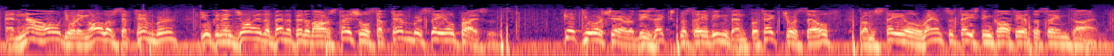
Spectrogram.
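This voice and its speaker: A man's voice: on the high side, very animated, brisk. An American man working as a radio announcer, reading a 1930s commercial in an emphatic, persuasive salesman delivery. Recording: muffled old 1930s radio broadcast.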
